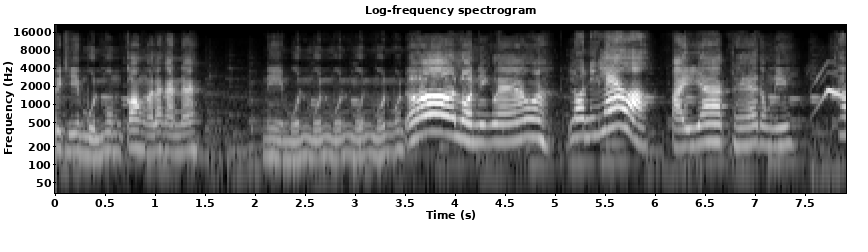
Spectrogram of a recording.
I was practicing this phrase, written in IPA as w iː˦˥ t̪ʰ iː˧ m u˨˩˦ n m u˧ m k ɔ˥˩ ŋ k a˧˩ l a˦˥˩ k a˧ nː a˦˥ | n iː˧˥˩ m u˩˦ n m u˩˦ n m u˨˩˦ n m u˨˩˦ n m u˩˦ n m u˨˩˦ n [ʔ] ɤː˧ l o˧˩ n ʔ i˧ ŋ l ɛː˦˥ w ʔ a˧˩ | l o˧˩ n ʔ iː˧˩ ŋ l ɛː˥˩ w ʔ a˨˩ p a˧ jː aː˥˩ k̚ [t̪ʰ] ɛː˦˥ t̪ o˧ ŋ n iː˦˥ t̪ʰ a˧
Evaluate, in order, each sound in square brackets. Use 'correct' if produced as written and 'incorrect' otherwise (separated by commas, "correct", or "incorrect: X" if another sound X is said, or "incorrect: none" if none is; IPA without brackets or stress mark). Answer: correct, correct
